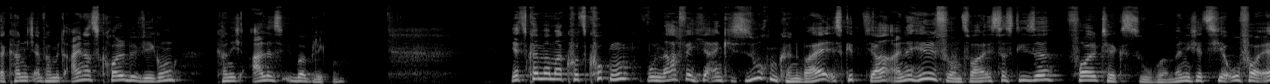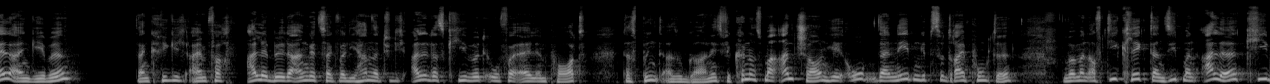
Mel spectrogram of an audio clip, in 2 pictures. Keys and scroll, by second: 13.4 o, 15.0 l, 19.2 BackSpace.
